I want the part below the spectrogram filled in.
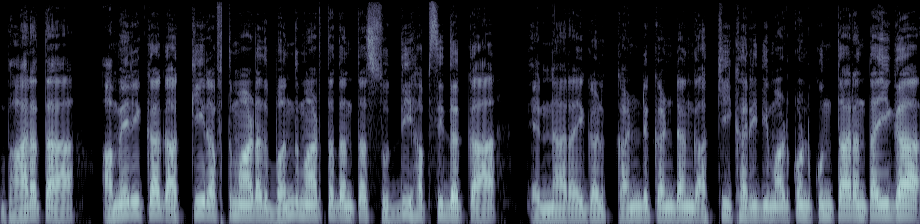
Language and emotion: Kannada, surprised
